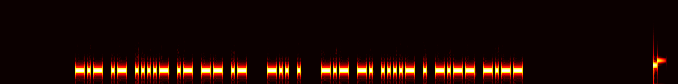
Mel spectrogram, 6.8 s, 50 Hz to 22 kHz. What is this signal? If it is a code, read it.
Morse code, heard as a keyed tone, about 40 wpm, 700 Hz. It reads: KA4AMA DE KN4EYY
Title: USA Callsign DE Callsign 40wpm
